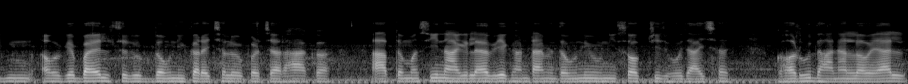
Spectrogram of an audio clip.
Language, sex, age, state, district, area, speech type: Maithili, male, 18-30, Bihar, Muzaffarpur, rural, spontaneous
